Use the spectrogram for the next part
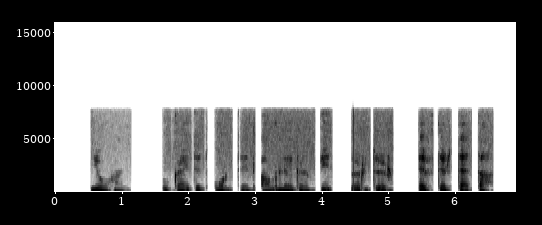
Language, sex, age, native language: Icelandic, female, 40-49, Filipino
